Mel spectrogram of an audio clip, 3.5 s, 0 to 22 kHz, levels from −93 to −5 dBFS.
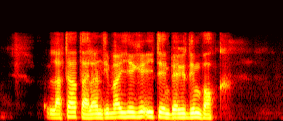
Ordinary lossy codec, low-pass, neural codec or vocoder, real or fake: AAC, 48 kbps; 7.2 kHz; codec, 16 kHz, 0.8 kbps, ZipCodec; fake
